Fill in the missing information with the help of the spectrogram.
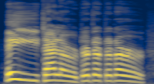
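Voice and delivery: high, loud, lilting mock-Irish greeting; Irish leprechaun. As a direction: pipe up like a little Irish leprechaun. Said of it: "little leprechaun could walk in and be like".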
